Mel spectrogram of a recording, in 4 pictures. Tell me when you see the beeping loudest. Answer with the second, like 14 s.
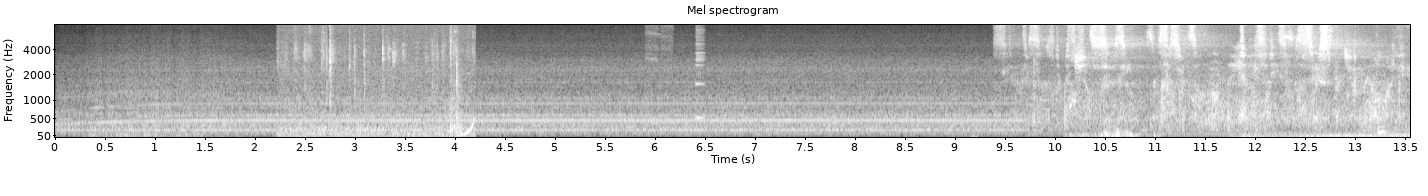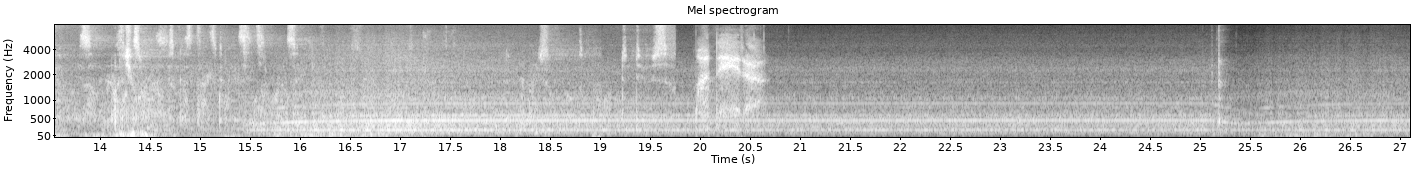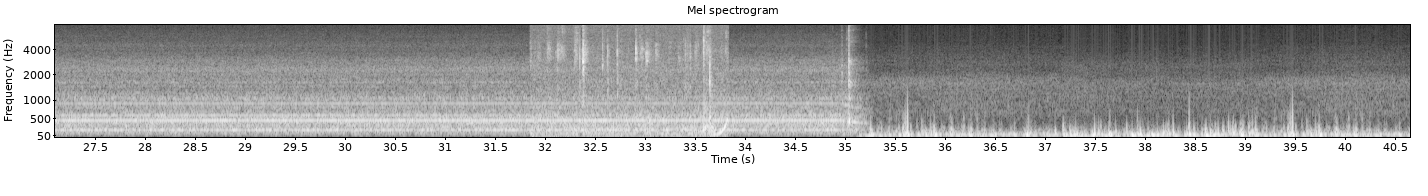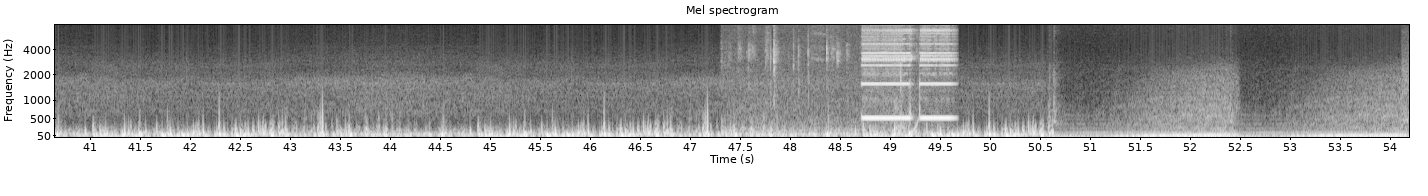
49 s.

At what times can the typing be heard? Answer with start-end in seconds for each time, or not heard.
2.2-4.2, 31.8-33.9, 47.3-49.3.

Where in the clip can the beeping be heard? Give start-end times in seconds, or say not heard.
5.9-6.5, 48.2-49.7.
